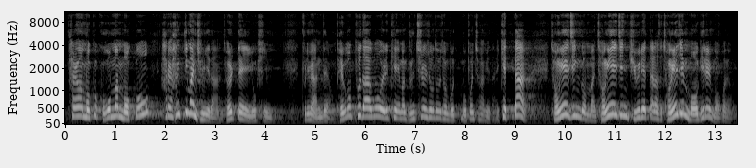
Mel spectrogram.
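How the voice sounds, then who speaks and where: Man, young adult, youth pastor, conversational sermon, acts out dialogues, high voice, long church-hall reverb. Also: big pitch swings, a little fast. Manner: conversational storytelling preacher, acting out little dialogues. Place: church sanctuary.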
